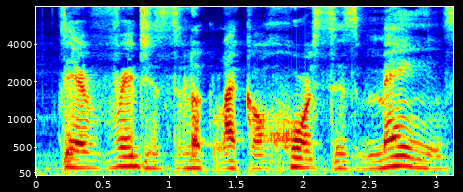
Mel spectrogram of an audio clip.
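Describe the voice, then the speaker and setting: A put-on, growling character voice at a low-to-middle pitch, fairly slow in pace, over clear background noise. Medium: read story. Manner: friendly, informative.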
